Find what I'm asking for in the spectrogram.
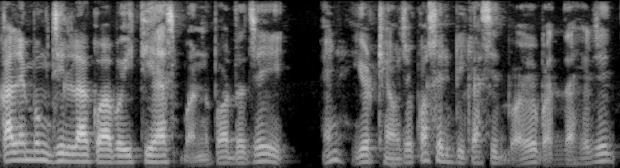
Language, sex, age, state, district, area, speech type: Nepali, male, 30-45, West Bengal, Kalimpong, rural, spontaneous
